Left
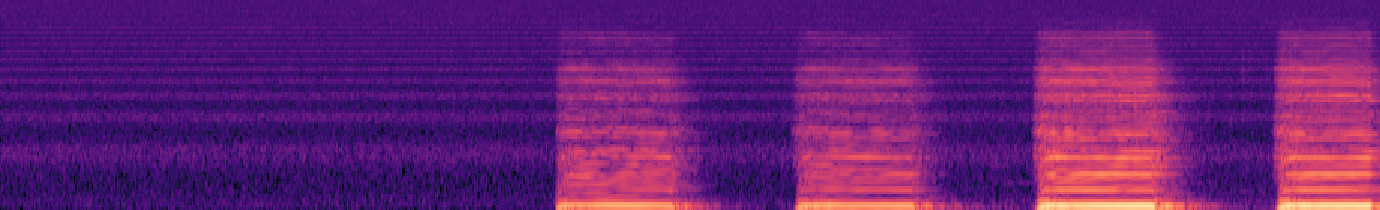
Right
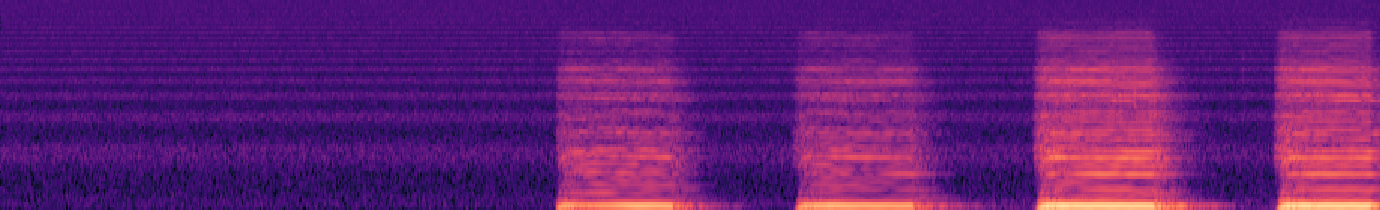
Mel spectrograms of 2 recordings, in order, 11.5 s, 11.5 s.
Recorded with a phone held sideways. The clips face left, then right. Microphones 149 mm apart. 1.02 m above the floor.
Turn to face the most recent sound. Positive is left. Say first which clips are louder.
# left 3 dB
turn(degrees=65)  # may be behind; listen again after turning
